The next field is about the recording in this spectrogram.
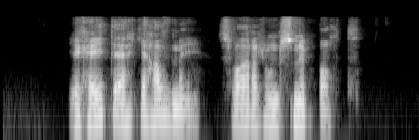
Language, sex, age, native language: Icelandic, male, 20-29, Icelandic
